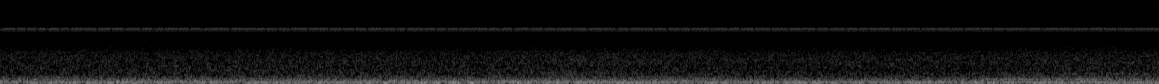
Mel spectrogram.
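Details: Crickets chirping at sunrise on a clear, calm summer morning at Humber Bay Shores, Toronto, July 28, 2020, about 20ºC: a steady, unbroken high-pitched trill held throughout over a constant low rumble of distant traffic.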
